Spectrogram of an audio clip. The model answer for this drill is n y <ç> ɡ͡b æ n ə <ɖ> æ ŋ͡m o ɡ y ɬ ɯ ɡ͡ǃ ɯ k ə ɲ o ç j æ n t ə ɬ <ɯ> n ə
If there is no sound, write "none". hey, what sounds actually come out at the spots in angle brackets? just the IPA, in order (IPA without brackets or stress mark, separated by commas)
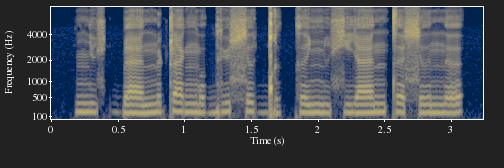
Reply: ç, ʈ, ɯ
